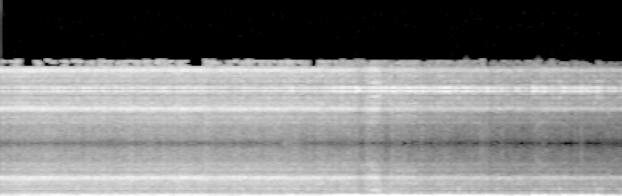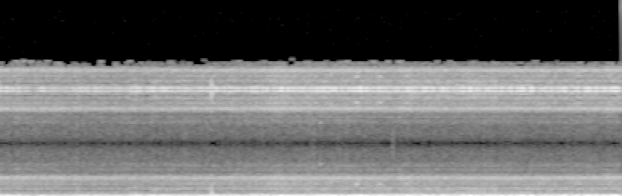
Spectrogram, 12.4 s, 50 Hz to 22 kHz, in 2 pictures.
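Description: Engine and road noise of a BMW 335xi, twin-turbo straight-six, heard from inside the cabin at track speed. The sound is steady, then drops a little about six and a half seconds in as the car nears a corner.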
